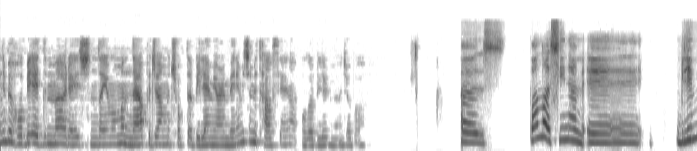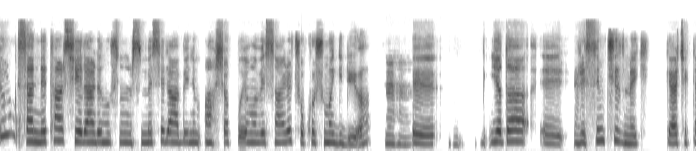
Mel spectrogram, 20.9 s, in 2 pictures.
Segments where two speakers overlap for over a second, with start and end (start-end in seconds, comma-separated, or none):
none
